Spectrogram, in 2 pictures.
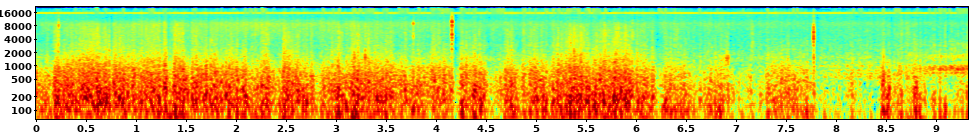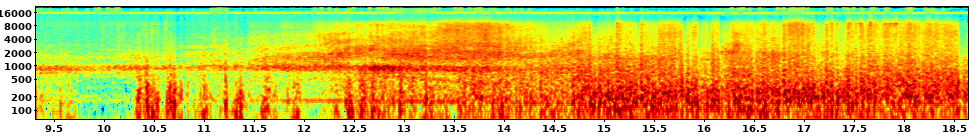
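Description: Strong wind in Hawaii buffets the microphone in loud, continuous roaring gusts that ease briefly midway, with no voices.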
